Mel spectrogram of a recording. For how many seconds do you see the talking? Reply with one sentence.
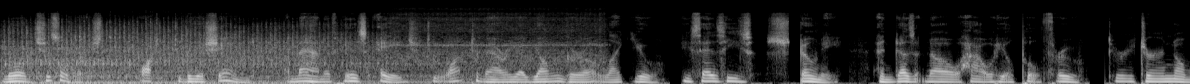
You can hear the talking for 12 seconds altogether.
